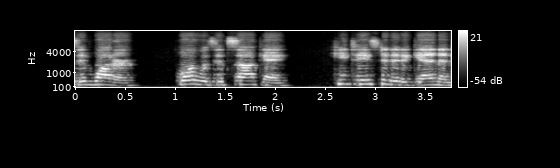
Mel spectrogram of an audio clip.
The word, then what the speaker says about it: sake: cracks narrow gaps opening sake a popular Japanese drink saw is pronounced like bah in father and Kay rhymes with expensive costly being his way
